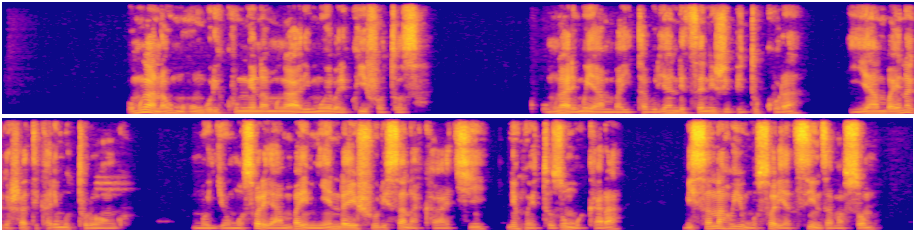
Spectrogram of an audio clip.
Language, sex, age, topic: Kinyarwanda, male, 25-35, education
